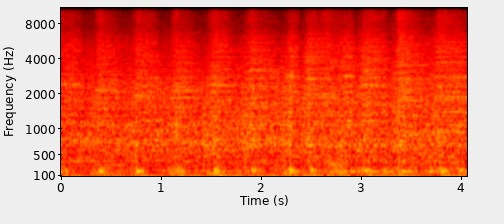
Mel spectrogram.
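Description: Music playing in a stadium, with a steady beat of about two to three drum hits a second, over crowd noise.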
